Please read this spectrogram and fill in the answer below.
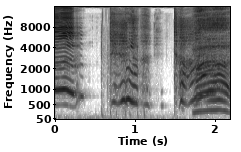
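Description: A cartoon character's wordless, whining wails: a held wail that falls away at the start, a short cry, then a rising-and-falling wail near the end.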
